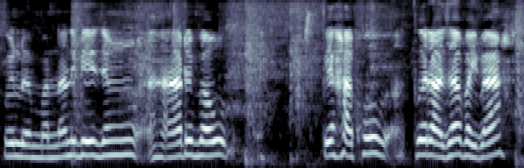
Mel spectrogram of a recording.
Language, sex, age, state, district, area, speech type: Bodo, female, 60+, Assam, Chirang, rural, spontaneous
